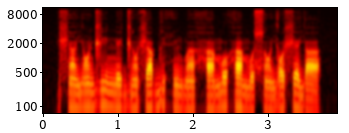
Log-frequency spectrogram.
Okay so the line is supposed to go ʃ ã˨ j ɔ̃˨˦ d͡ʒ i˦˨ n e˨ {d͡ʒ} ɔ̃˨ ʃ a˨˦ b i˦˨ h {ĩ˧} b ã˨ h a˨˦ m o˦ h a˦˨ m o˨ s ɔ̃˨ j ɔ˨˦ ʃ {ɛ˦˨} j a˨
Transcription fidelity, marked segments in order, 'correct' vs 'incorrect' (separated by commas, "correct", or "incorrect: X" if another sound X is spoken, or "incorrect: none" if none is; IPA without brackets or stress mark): correct, incorrect: ĩ˨, correct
